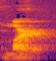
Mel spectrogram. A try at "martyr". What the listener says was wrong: The way you're saying it, it sounds like murder.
